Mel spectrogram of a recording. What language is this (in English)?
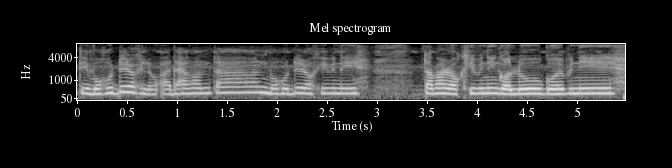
Assamese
